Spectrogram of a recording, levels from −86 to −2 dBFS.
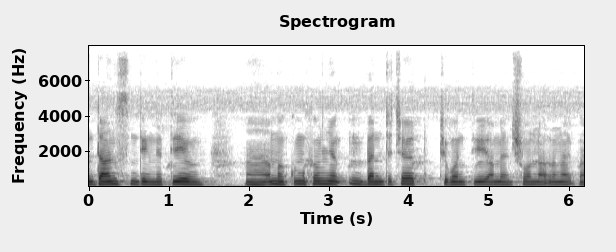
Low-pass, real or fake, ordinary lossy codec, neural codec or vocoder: none; fake; none; codec, 16 kHz, 16 kbps, FreqCodec, larger model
